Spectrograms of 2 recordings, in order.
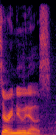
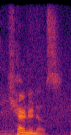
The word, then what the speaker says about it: Cernunnos: I found out that whoever told me it's pronounced Cernunnos is full of shit. They looked at the first result on Google and was like, yeah, good enough. Go, baby. It is Cernunnos, apparently. That is the way you pronounce it.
